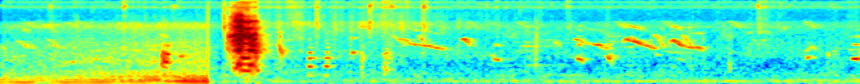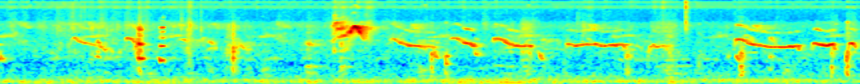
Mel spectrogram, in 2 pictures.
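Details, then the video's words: Noisy chicken farm with roosters and hens: a loud thump near the start, then a steady stream of high, downward-slurred peeps and scattered short clucks over a low hum. "Moment of the sound of a chicken farm, roosters and hens making noise"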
